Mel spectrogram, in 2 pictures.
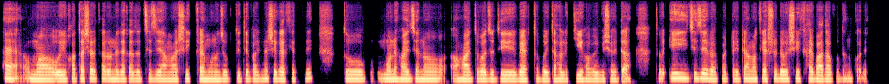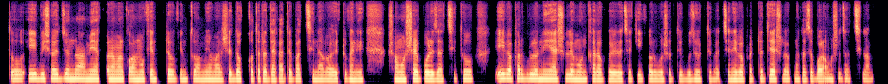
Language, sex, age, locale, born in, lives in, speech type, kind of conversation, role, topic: Bengali, male, 25-29, bn-BD, Bangladesh, Bangladesh, conversation, advice, user, নতুন দক্ষতা শেখার চেষ্টা করলে ব্যর্থতার ভয় কাটাব কীভাবে?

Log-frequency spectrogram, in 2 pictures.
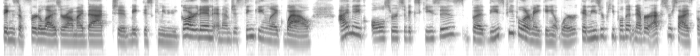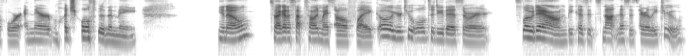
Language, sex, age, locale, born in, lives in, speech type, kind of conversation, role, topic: English, female, 45-49, en-US, United States, United States, conversation, unstructured, none, How does the idea of slowing down physically make you feel?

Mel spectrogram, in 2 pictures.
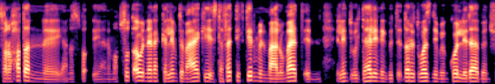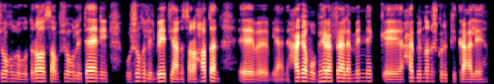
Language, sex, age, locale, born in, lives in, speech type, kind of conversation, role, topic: Arabic, male, 25-29, ar-EG, Egypt, Greece, conversation, podcast, host, إزاي بتقسم المساحة بين الشغل والراحة؟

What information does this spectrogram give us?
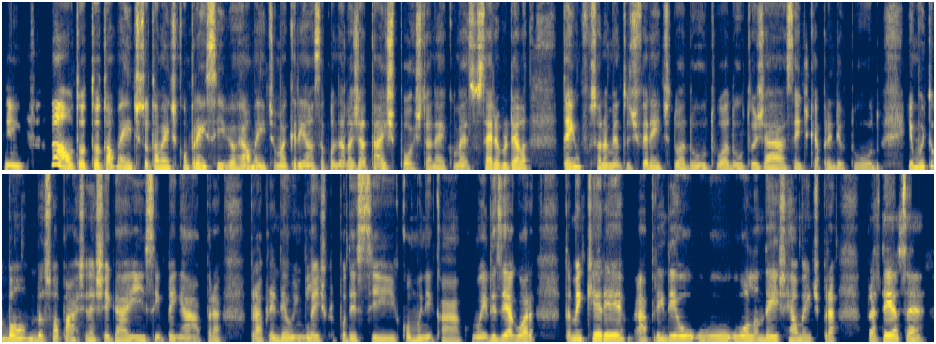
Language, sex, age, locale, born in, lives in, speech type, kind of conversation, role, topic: Portuguese, female, 35-39, pt-BR, Brazil, Portugal, conversation, podcast, host, Qual é a importância da língua na sua identidade cultural?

